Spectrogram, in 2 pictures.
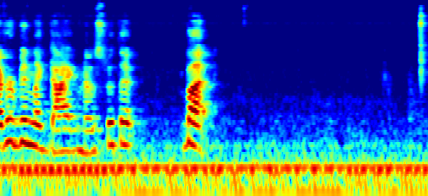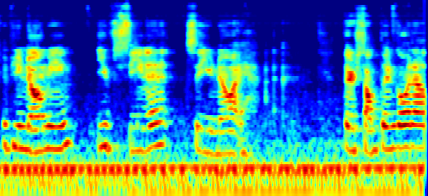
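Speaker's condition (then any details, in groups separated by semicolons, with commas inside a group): No condition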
